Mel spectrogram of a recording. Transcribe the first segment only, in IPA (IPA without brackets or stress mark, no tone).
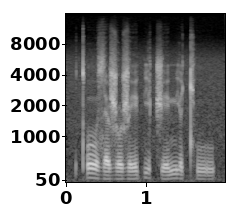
tʼ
